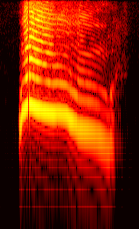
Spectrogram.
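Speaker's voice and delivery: very high, very loud, drawn-out belted "woo". Trying the wrestler's woo when asked: Ric Flair woo. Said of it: "Ric Flair's woo".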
